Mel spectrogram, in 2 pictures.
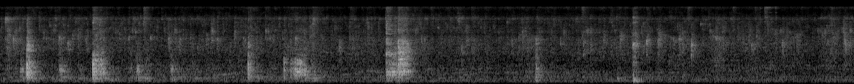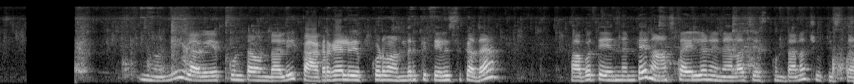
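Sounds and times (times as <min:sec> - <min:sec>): food deep-frying in hot oil: 0:00.0 - 0:17.0.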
